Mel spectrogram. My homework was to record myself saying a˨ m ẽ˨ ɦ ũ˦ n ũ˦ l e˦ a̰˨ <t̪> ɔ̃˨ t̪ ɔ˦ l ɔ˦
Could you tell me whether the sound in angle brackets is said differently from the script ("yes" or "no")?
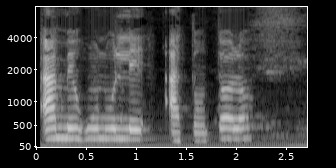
no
